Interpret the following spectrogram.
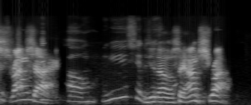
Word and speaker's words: Shropshire: Kenneth Hudson, for mispronouncing my name, Swapshire. It's Shropshire.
